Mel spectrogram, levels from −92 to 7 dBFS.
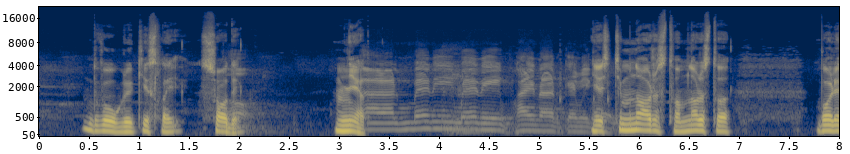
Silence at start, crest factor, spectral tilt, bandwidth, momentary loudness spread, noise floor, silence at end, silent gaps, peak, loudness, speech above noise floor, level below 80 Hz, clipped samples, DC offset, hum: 0.45 s; 16 dB; -5 dB/octave; 15.5 kHz; 17 LU; -62 dBFS; 0 s; none; -6 dBFS; -21 LUFS; 41 dB; -58 dBFS; under 0.1%; under 0.1%; none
